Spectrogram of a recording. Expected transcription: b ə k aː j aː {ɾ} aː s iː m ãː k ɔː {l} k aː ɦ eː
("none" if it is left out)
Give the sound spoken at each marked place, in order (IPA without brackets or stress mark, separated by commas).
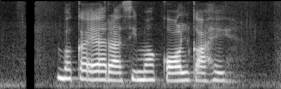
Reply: ɾ, l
